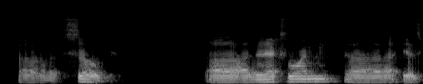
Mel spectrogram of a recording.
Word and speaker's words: TSOGH: So their first big project was named, it's TSOGH, which is pronounced SOG.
